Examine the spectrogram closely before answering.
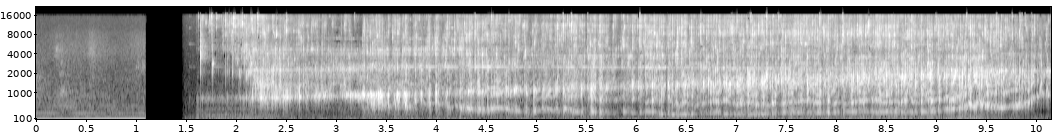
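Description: Splashing, pouring liquid sound effect: a dense watery rush that starts about a second and a half in, rises slightly in pitch as it goes on, and cuts off at the end. Before it there is a moment of low room hum, then a brief silence.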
